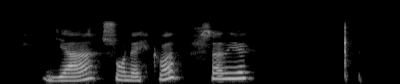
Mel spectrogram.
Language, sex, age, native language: Icelandic, female, 60-69, Icelandic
